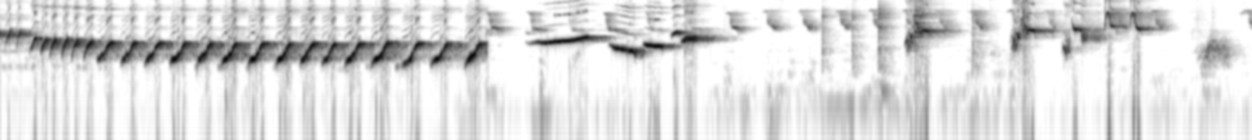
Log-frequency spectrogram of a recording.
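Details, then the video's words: White-rumped shama song used to provoke other shamas into replying: a fast run of about twenty identical descending whistled notes, then varied chattering, slurred whistles and rapid mixed phrases. "MURAI BATU GACOR memancing EMOSI bikin NYAUT ikut BUNYI BONGKAR MATERI ISIAN | PANCINGAN MURAI"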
